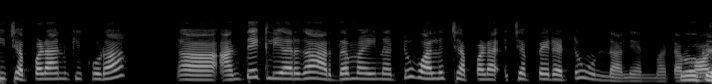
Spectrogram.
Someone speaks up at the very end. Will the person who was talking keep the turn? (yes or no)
no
